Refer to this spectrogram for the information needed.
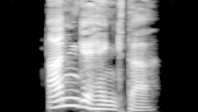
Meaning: inflection of angehängt: 1. strong/mixed nominative masculine singular 2. strong genitive/dative feminine singular 3. strong genitive plural
- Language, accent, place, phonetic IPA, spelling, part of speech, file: German, Germany, Berlin, [ˈanɡəˌhɛŋtɐ], angehängter, adjective, De-angehängter.ogg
